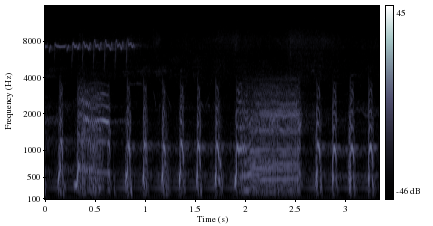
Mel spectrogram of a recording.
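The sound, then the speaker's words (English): A person imitates a chicken with a rapid string of short, rhythmic clucks, broken by two longer squawking bursts, loud with no other talk over it. “I will not be able to have a civil conversation here if you keep clucking.”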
